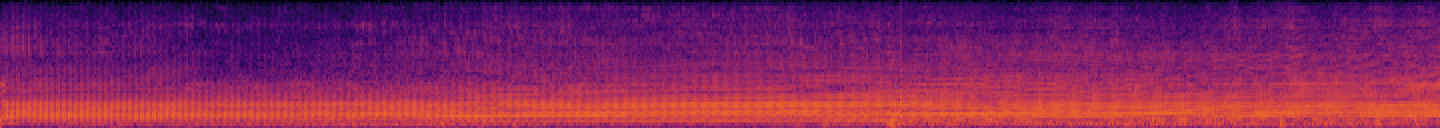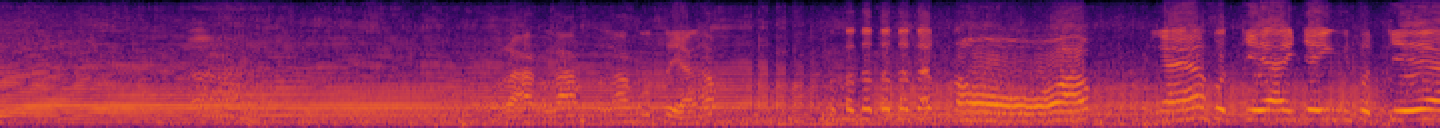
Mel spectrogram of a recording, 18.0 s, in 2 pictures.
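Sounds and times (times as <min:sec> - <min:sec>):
scooter engine droning: 0:00.0 - 0:18.0
wind and road noise: 0:00.0 - 0:18.0.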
